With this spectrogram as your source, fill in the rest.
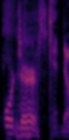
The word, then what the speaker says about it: hors d'oeuvres: No, it's hors d'oeuvres. Can't No, it pronounce isn't.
